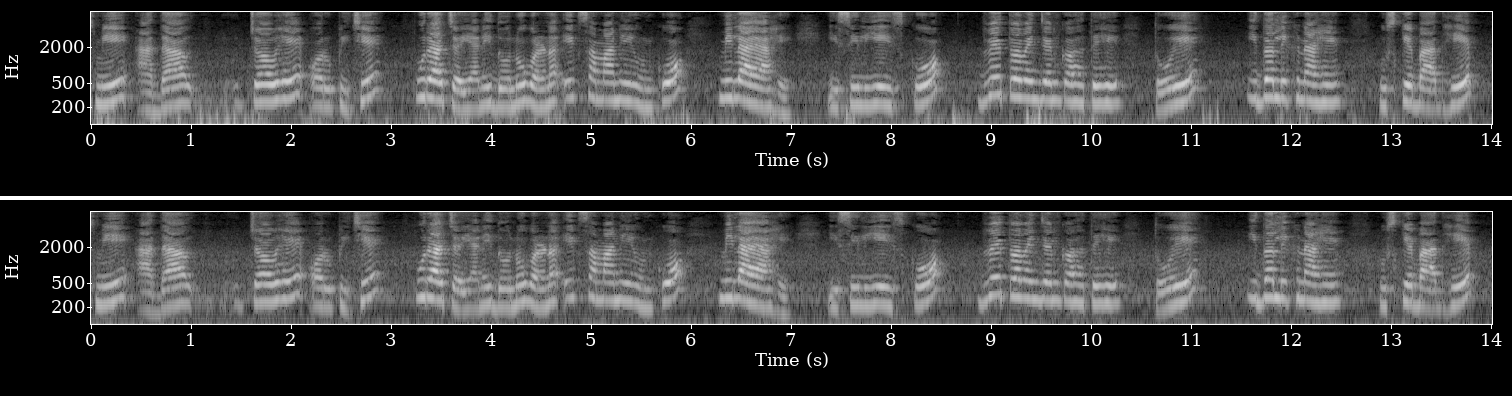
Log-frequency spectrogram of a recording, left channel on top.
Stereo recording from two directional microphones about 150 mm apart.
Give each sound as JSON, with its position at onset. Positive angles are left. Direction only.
{"t": 0.1, "sound": "a woman's voice", "side_deg": 30}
